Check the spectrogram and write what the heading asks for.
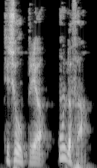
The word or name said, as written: suppria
